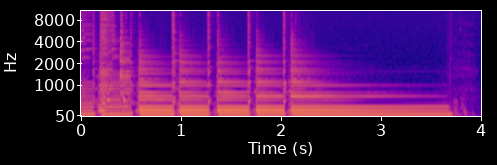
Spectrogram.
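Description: A guitar note fretted near the front of the fret, plucked repeatedly in a steady rhythm, each attack ringing clean and sustained, the last one held and left to decay before being cut off.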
